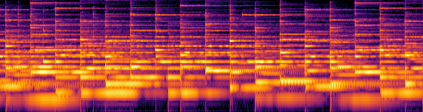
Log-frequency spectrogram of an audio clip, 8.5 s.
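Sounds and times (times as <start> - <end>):
live piano music: 0.0 - 8.3.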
